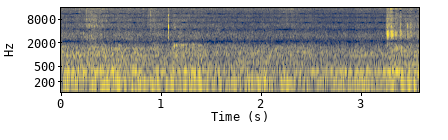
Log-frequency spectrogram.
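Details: Steady, even drone of honey bees in the hive where a very dark queen is kept, a continuous low hum holding one pitch, a soft tick near the end.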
